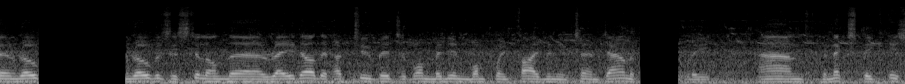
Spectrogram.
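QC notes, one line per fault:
0.38–1.51 s, stream reconnect: the waveform drops to a flat 0.87 s gap, then the sound restarts 0.26 s earlier than where it broke off, as a fresh decoder fades in.
6.40–6.80 s, stream reconnect: a flat 0.38 s gap on the waveform and an empty spectrogram band, then the sound resumes about a fifth of a second later, skipping material.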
